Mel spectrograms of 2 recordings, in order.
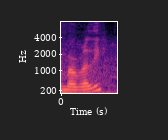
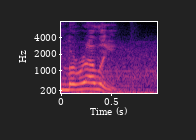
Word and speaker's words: Morelli: Why not work, Coach Morelli? What did you say, Toshi? Morelli? You said Morelli.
